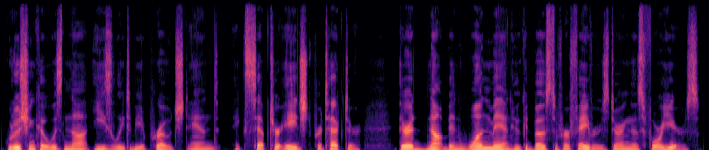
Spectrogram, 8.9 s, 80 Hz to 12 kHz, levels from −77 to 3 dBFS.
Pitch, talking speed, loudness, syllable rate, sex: 140 Hz, 190 wpm, -18 LUFS, 5.4 syllables/s, male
